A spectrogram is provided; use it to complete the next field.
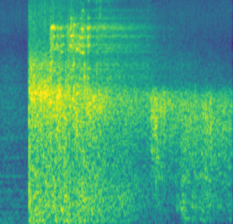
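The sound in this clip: A single loud gunshot cracks out suddenly, then trails into a long, rumbling, noisy decay that fades slowly over several seconds, with no voices heard.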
